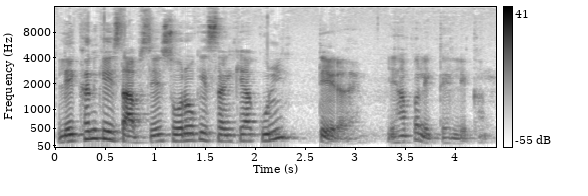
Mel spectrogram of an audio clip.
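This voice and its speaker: A man's voice: on the high side, sing-song, moderate pace, a little mellow, slight background noise. A man teaching a grammar lesson at a board, counting aloud step by step and repeating key points for his pupils. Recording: dull lo-fi recording.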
